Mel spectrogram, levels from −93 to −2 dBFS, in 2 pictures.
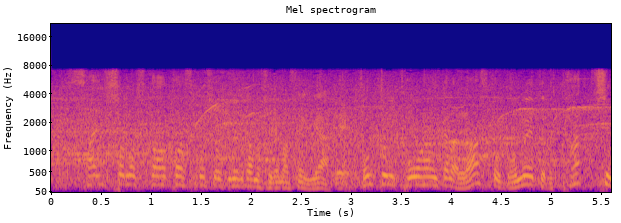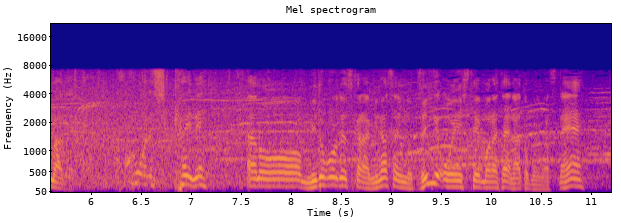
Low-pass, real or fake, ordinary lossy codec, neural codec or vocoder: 7.2 kHz; real; none; none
